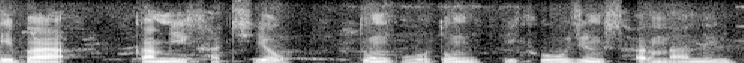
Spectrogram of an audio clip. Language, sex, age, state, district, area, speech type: Bodo, female, 45-60, Assam, Baksa, rural, spontaneous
